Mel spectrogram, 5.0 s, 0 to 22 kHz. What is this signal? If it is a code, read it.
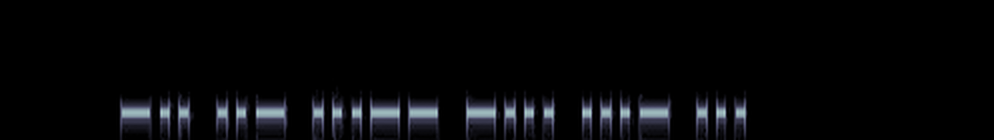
Morse code, heard as a keyed tone, about 25 wpm, 700 Hz. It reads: DU3BVS
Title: DXCC-100 Call Signs - 6 Characters - 25wpm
